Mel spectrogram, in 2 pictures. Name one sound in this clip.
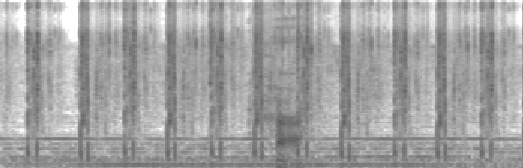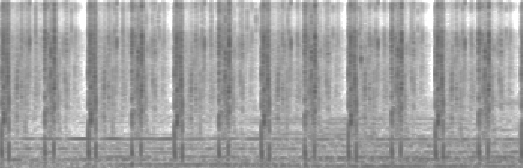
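Footsteps echo steadily along a hard tunnel floor.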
